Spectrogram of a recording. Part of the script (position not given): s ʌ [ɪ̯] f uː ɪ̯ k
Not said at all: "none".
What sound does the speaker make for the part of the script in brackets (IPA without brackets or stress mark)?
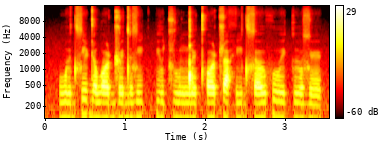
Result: ʊ̯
